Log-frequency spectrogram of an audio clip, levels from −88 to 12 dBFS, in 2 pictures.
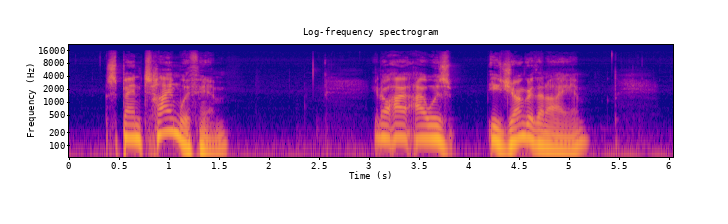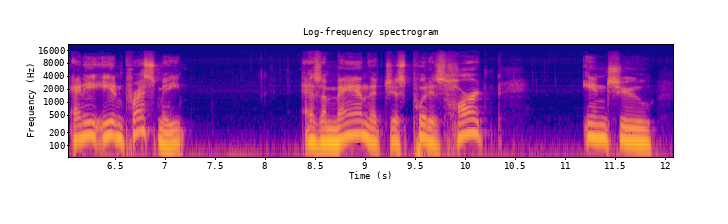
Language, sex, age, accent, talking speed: English, male, 60-79, American, 140 wpm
